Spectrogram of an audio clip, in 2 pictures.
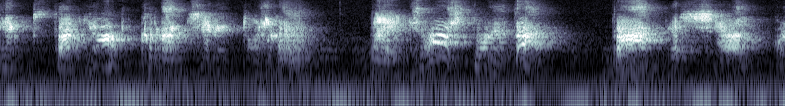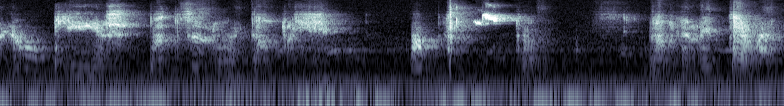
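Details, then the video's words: Talking male budgerigar, a very chatty pet, kept indoors, chattering nonstop in fast, scratchy, warbled speech-like phrases mixed with chirps and squeaky whistles, with a steady low electrical hum beneath. "Волнистый попугай Разговаривает четко и понятно"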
